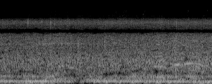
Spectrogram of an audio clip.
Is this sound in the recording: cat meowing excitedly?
no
